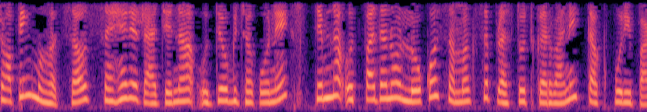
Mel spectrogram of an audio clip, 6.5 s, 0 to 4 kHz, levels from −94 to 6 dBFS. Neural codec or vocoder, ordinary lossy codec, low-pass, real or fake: none; none; 3.6 kHz; real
